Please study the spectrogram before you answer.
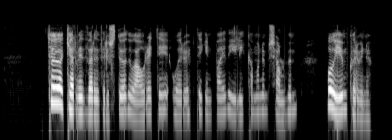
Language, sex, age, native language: Icelandic, female, 40-49, Icelandic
